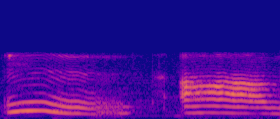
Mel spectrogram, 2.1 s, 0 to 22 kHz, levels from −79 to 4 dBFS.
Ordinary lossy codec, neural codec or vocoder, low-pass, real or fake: AAC, 24 kbps; none; 3.6 kHz; real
